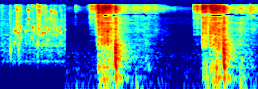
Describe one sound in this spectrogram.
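A knife chops an onion on a cutting board with crisp thuds.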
